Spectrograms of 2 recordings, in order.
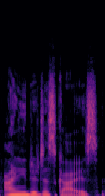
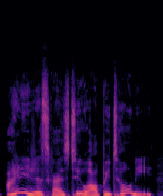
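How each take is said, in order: First: Lightly voiced, matter-of-fact statement; understated retold line, falling at the end; Thor. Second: Lightly voiced, higher-pitched retort; eager-to-join retold line, pitched up; Bruce. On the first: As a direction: state it simply at an everyday pitch. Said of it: "Thor's like". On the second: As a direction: chime in at a raised pitch. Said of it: "Bruce is like".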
